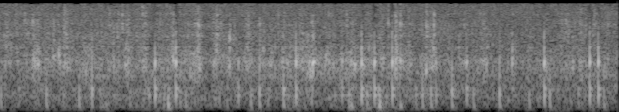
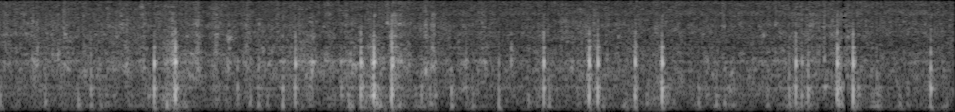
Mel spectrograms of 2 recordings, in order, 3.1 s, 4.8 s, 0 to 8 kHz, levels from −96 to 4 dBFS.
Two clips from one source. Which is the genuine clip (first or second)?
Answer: first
